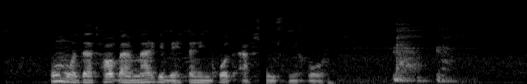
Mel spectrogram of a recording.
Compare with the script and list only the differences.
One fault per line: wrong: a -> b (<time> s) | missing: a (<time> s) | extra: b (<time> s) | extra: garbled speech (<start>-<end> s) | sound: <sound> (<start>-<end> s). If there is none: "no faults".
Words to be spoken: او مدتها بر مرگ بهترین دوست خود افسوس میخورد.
missing: دوست (2.1 s)
sound: dropout (2.6-2.7 s)
sound: cough (3.9-4.6 s)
